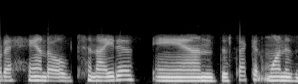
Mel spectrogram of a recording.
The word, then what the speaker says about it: tinnitus: So when it comes to tinnitus, I think is the correct pronunciation. – Okay. Thank you. – When it comes to tinnitus, you know, let's talk first from a dietary standpoint.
